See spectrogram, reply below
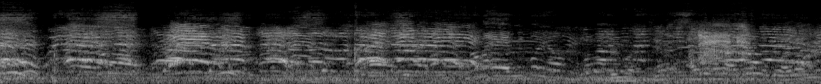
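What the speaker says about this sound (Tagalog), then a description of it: "Huwag kayo maingay mga bata." Children at play fill the air with lively, overlapping shouts and high chatter, a steady crowd of young voices near and far for the whole stretch.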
